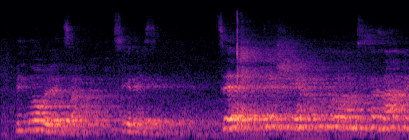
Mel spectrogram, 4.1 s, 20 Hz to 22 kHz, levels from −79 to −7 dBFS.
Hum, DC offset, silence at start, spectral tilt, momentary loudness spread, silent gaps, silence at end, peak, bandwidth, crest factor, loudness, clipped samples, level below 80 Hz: none; under 0.1%; 0 s; -4.5 dB/octave; 12 LU; none; 0 s; -10 dBFS; 16.5 kHz; 18 dB; -28 LUFS; under 0.1%; -60 dBFS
